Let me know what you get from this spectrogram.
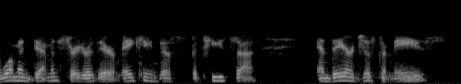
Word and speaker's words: Potica: Potica.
